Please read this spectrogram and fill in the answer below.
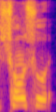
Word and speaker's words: শ্বশুর: ব কই, বই তো গায়েব হয়ে গেছে, তাহলে শ্বশুর এটা। আর এখানে তো লেখা আছে একটা, কিন্তু আসলে উচ্চারণটা যদি আমরা লিখতে যাই তাহলে হবে এরকম শ্বশুর।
